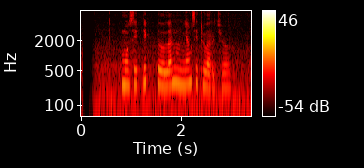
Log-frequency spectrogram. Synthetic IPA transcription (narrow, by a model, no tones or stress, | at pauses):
musid̪̥ɪk̚d̪̥o̤lanməɲaŋsid̪̥o̤ard̥ʒ̥ɔ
